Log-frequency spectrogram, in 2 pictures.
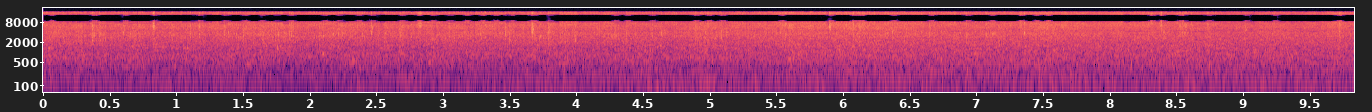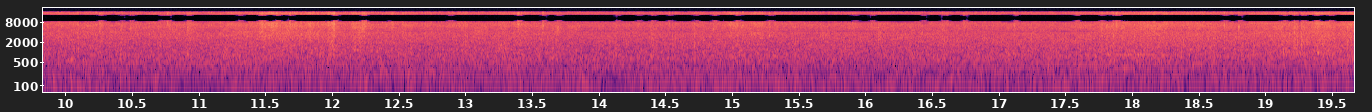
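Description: Heavy rain falling onto flooded streets: a steady, dense hiss that keeps an even level throughout.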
